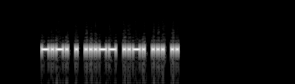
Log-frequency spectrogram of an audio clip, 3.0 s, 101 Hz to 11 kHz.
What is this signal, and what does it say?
Morse code, heard as a keyed tone, about 48 wpm, 700 Hz. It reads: CE3FSI
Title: DXCC-100 Call Signs - 6 Characters - Repeated 2x - 50wpm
